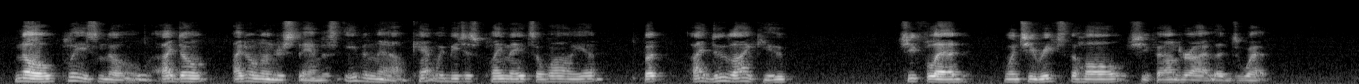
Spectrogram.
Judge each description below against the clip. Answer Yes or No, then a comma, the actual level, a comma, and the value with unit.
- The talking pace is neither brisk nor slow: Yes, average, 160 wpm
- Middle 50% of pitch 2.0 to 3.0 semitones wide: Yes, average, 2.7 semitones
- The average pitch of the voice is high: No, low, 130 Hz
